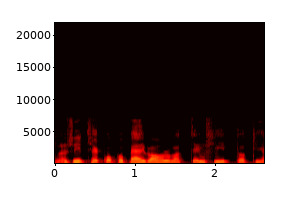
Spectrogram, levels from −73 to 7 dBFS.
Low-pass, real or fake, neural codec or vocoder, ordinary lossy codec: 7.2 kHz; fake; codec, 16 kHz, 1 kbps, FunCodec, trained on Chinese and English, 50 frames a second; none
